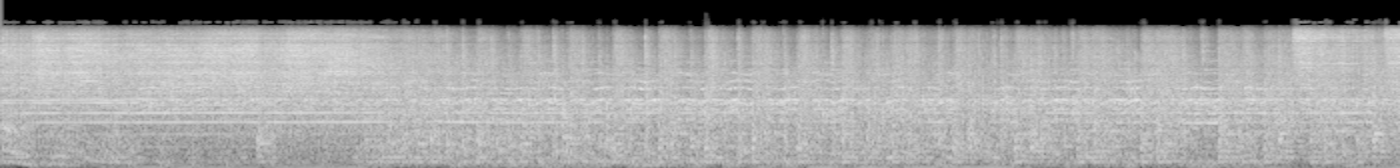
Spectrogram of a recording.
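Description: Live rock band playing an instrumental passage with no vocals: drum kit, bass and electric guitars, hand drums, and a trumpet over the top. The drumming gets busier about three seconds in.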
